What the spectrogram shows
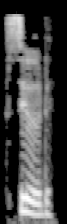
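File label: "sued", British English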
